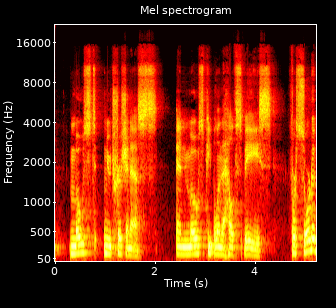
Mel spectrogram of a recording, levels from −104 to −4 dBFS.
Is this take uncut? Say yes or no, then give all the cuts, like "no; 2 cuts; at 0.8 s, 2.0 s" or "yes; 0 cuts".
yes; 0 cuts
